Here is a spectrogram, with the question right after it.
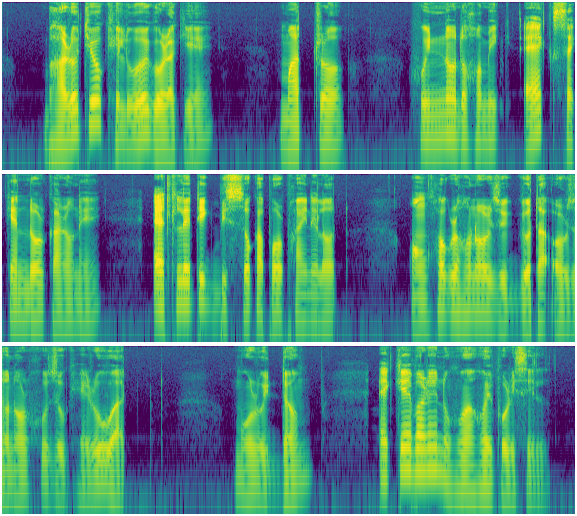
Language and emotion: Assamese, sad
